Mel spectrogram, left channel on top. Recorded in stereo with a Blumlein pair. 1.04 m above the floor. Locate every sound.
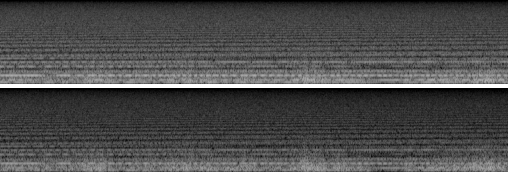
0.0 s a drone: 15° left; by 5.1 s 20° left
